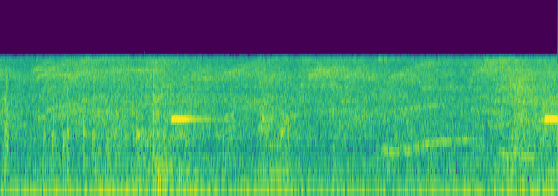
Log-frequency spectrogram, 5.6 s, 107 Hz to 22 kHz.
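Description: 1/18-scale electric radio-controlled cars racing on a carpet track: a steady high whine of motors and tyres that swells and fades as the cars pass. Two short beeps sound about four seconds apart.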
